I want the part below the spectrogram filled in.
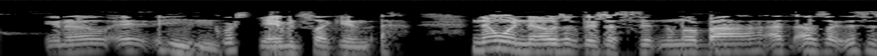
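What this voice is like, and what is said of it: Usual voice. Nothing is said of it.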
